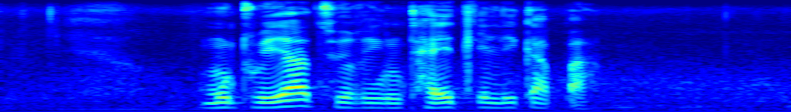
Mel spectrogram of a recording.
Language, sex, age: Southern Sotho, male, 19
